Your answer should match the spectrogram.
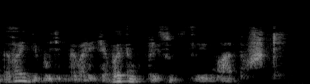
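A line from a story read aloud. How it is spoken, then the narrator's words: Whisper. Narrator (Russian): следователь счел нужным шепнуть другу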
